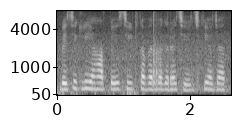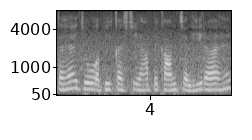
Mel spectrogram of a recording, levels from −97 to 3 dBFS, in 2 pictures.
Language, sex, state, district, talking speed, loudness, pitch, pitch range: Hindi, female, Chhattisgarh, Raipur, 230 wpm, -18 LUFS, 215 Hz, 205-225 Hz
